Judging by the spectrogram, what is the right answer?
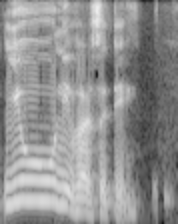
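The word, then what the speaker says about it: university: ইউনিভার্সিটি, উচ্চারণটা করো ইউনিভার্সিটি। তো দেখো প্রথমে কিন্তু এখানে কি আসছে? ইউ এর মতো উচ্চারণ আসছে।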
